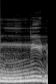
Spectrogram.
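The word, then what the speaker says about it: knead: आटा गूंद दो किसी को कहना है, आटा गूंदना का अंग्रेजी नीड होता है, याद कर लेना है, KNED, नीड। इसमें के साइलेंट रहेगा।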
